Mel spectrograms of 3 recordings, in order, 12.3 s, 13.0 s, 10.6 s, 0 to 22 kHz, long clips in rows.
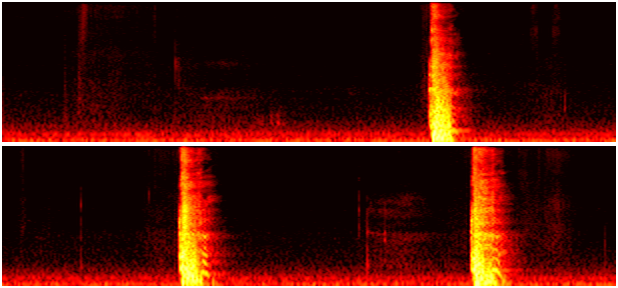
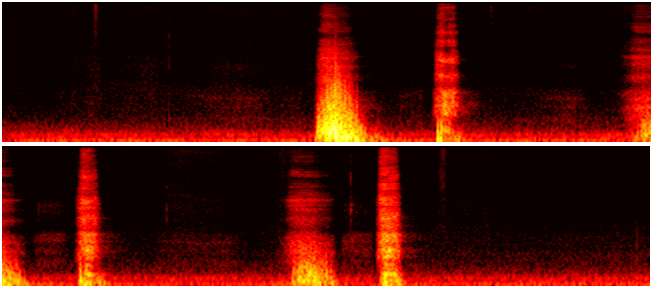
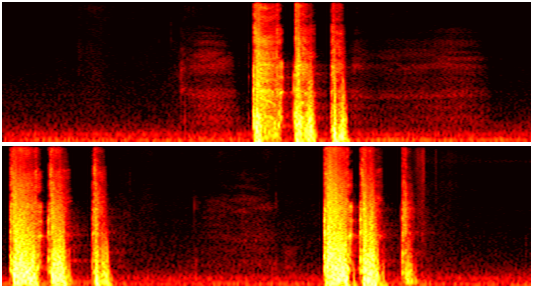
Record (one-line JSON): {"cough_length": "12.3 s", "cough_amplitude": 32768, "cough_signal_mean_std_ratio": 0.2, "exhalation_length": "13.0 s", "exhalation_amplitude": 32768, "exhalation_signal_mean_std_ratio": 0.24, "three_cough_length": "10.6 s", "three_cough_amplitude": 32768, "three_cough_signal_mean_std_ratio": 0.33, "survey_phase": "alpha (2021-03-01 to 2021-08-12)", "age": "18-44", "gender": "Female", "wearing_mask": "Yes", "symptom_none": true, "smoker_status": "Never smoked", "respiratory_condition_asthma": false, "respiratory_condition_other": false, "recruitment_source": "Test and Trace", "submission_delay": "0 days", "covid_test_result": "Negative", "covid_test_method": "LFT"}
